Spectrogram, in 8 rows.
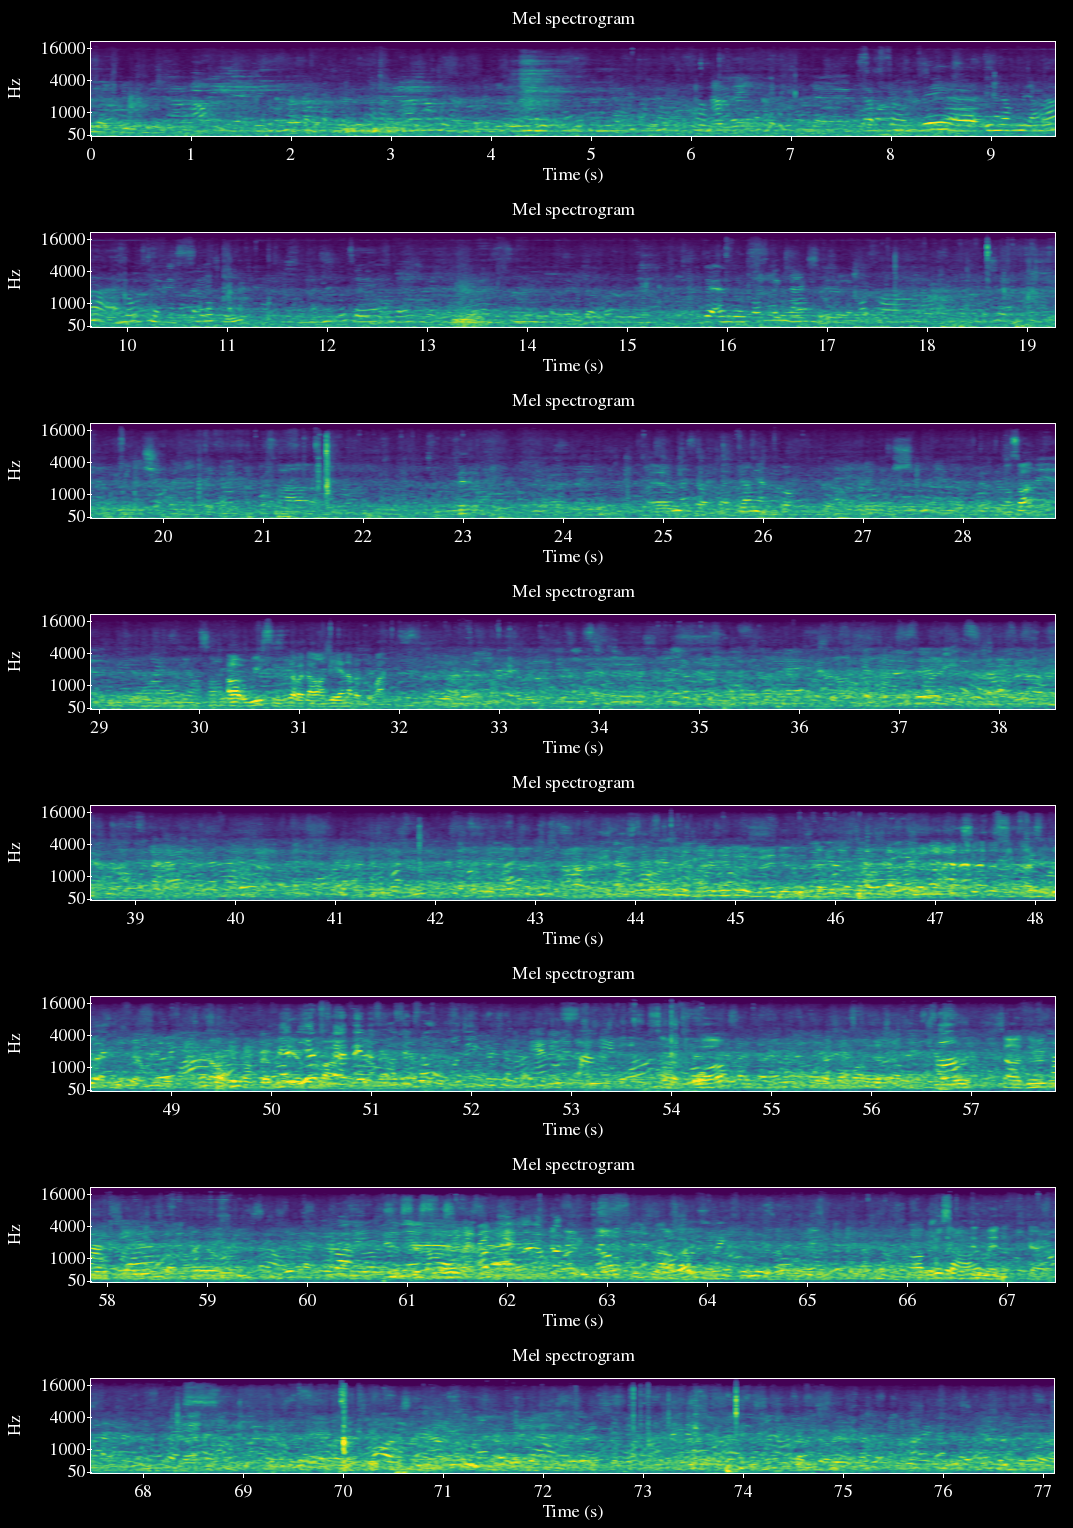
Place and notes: Montreal: Théâtre du Nouveau Monde - Théâtre du Nouveau Monde
equipment used: Ipod Nano with Belkin Interface
Entering the Theatre du Nouveau Monde for a presentation of Le Dragon Bleu by Robert Lepage
QC, Canada, 20 May 2009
